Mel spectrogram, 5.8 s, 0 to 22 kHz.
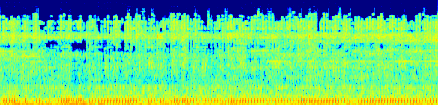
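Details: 2007 Suzuki GSX-R (K6) motorcycle started cold after sitting, low uneven idle of about two pulses a second that won't rise to normal; exhaust smells very rich, a light rev previously brought it up to normal idle; unstable cold idle.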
